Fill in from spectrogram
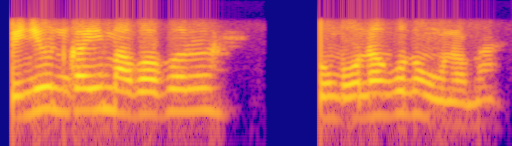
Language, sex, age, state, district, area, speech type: Bodo, male, 45-60, Assam, Kokrajhar, urban, conversation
